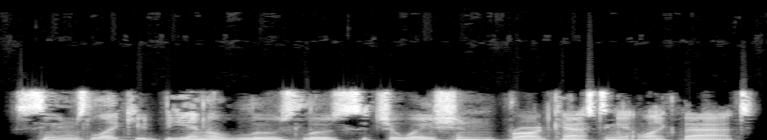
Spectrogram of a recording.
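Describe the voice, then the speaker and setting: A man's voice: mid-range voice, sing-song, normal speed, a bit bright, lo-fi sound, voice pushed up. A man reading an audiobook, voicing a wary, guarded teenage girl with a dry, evasive way of talking.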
